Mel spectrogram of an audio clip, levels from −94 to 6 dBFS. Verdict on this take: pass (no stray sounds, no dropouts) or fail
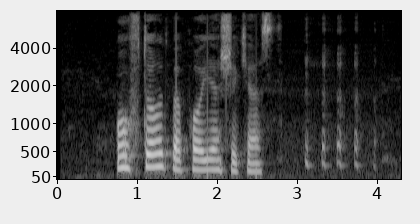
fail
